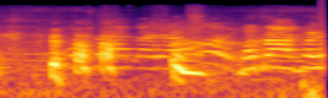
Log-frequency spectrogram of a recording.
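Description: Excited voices of a small group, a child's high voice among them, in short calls with pitch sliding up and down.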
